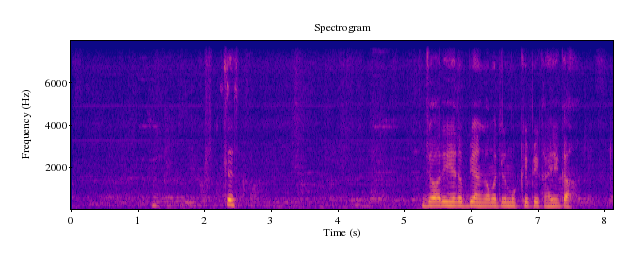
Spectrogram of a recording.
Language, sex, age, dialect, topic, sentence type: Marathi, male, 18-24, Standard Marathi, agriculture, question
